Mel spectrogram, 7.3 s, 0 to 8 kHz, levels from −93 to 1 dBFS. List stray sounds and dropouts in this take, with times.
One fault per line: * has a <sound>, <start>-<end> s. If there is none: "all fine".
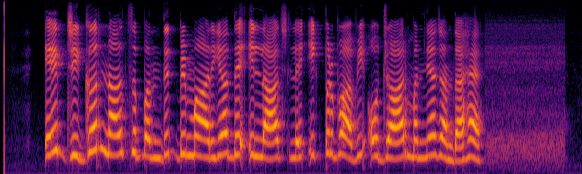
all fine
